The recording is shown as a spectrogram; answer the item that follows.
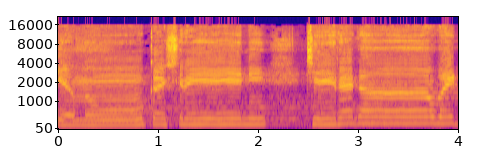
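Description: A man singing a Telugu verse in the traditional padyam style, drawing each syllable out into long held notes that step up and down in pitch.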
